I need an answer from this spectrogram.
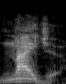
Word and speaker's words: Niger: on me is actually a country in Africa called Niger. Because of your stupidity, because of your ignorance, you added another G so you can keep your mispronunciation of the word Niger.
